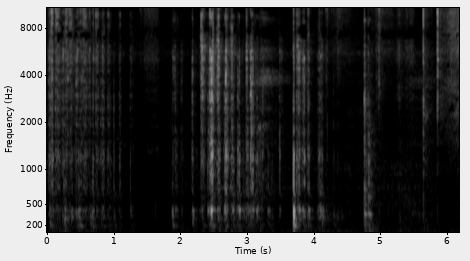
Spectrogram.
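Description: Scratching on a scratch-off card, in short bursts with pauses, and a sharp tap or click about halfway through.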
